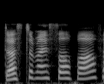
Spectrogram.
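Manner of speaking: ordinary delivery, nothing marked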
